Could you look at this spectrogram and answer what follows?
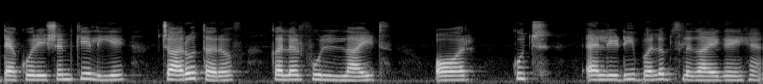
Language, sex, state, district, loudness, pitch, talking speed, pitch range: Hindi, female, Chandigarh, Chandigarh, -16 LUFS, 210 Hz, 125 wpm, 200-225 Hz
